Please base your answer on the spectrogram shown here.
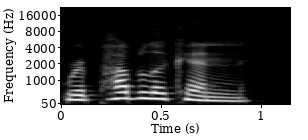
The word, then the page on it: republican: ripʌ́blikən; リィパブリカン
